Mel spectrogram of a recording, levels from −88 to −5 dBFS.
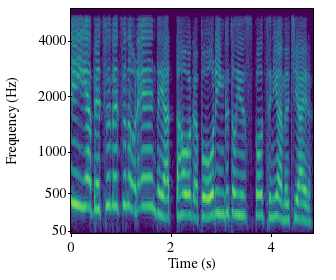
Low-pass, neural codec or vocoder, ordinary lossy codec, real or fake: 5.4 kHz; codec, 16 kHz, 0.3 kbps, FocalCodec; AAC, 48 kbps; fake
